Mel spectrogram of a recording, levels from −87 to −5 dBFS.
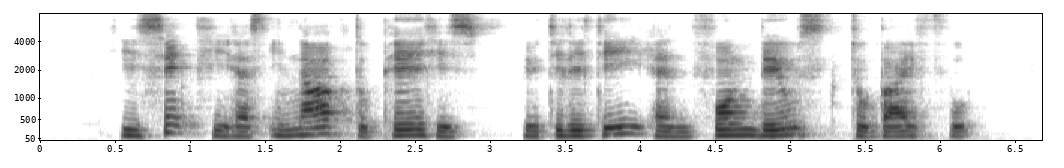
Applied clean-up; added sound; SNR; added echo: neural mask model DeepFilterNet 3.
